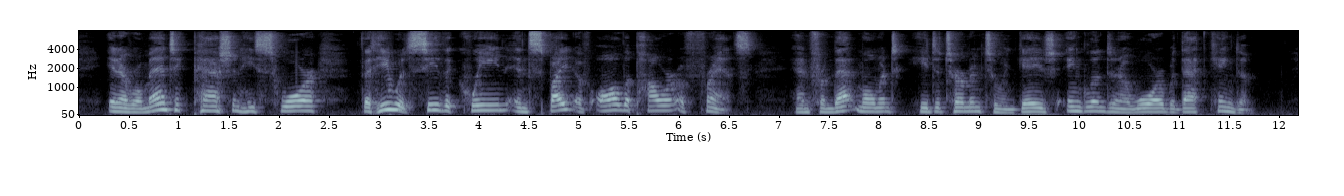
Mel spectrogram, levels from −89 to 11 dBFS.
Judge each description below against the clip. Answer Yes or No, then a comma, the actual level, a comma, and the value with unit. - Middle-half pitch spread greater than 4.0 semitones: Yes, average, 4.4 semitones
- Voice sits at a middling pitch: Yes, medium, 155 Hz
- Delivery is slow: No, average, 170 wpm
